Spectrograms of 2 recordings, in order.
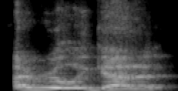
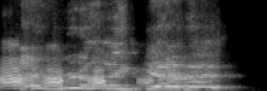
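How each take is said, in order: First: Said in the usual way. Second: High, loud, laughing as she says it; mock earnest reply cracking into laughter; laughing through it. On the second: Coach imitating herself to her class, laughing. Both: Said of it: "I'm like".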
